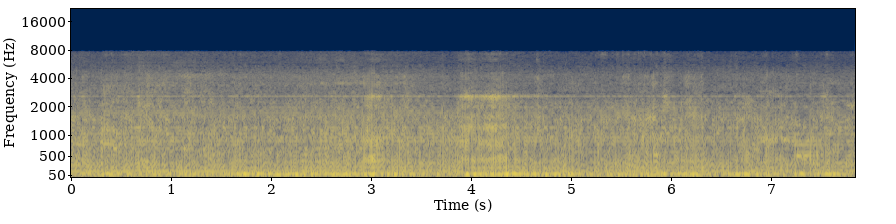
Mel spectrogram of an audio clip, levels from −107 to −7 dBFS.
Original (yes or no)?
no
